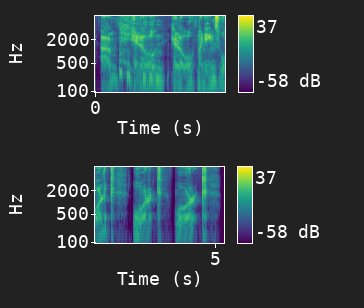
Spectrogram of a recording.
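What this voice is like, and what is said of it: Put-on character voice. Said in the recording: “I need to get into the voice ... this character voice”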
